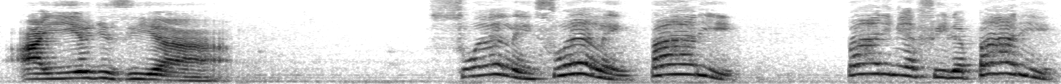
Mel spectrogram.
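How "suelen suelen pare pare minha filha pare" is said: put-on high pleading cries to a runaway child; retold dream shout. Mother calling her daughter away from the edge, high pleading cries. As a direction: call her back, pitched high. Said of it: "e eu gritando".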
